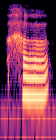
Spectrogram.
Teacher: خلق کے درمیانہ حصے سے ح ادا ہوتا ہے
